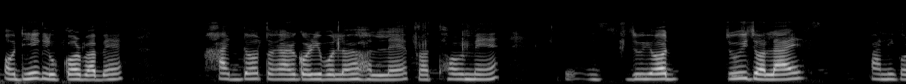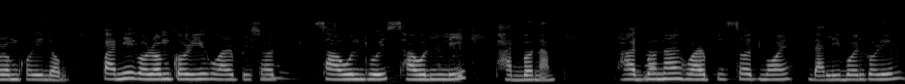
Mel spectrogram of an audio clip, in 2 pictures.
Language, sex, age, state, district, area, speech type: Assamese, female, 18-30, Assam, Kamrup Metropolitan, rural, spontaneous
